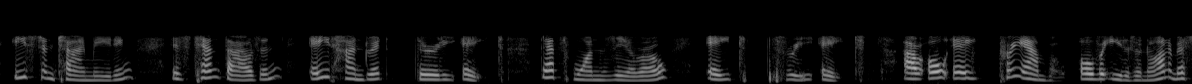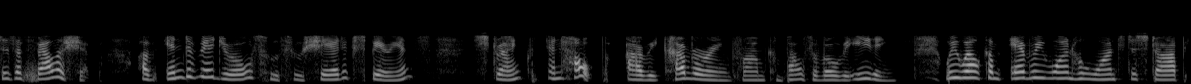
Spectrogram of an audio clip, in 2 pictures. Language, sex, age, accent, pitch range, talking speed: English, female, 60-79, American, 215-285 Hz, 90 wpm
